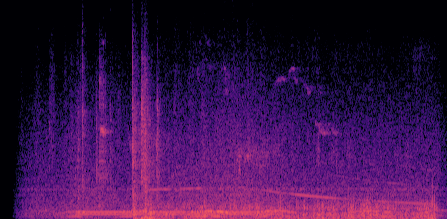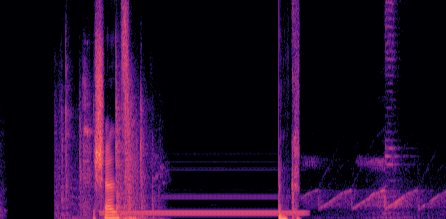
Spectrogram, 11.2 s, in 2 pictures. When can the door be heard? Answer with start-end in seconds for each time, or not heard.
0.8-2.2, 6.2-7.7.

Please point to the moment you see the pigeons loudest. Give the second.
3 s.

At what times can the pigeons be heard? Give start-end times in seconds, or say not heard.
0.1-5.7.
